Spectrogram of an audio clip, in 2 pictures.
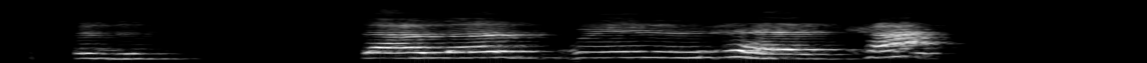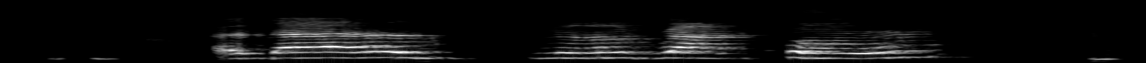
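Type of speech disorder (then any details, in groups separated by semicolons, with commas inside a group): Dysarthria; DDX3X syndrome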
